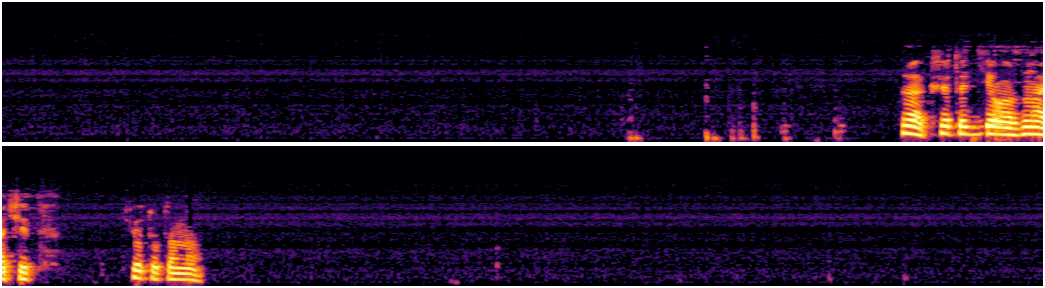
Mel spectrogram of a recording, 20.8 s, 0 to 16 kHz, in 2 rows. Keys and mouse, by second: 7.6 ctrl+z, 10.4 KP_3, 11.9-20.8 middle drag.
